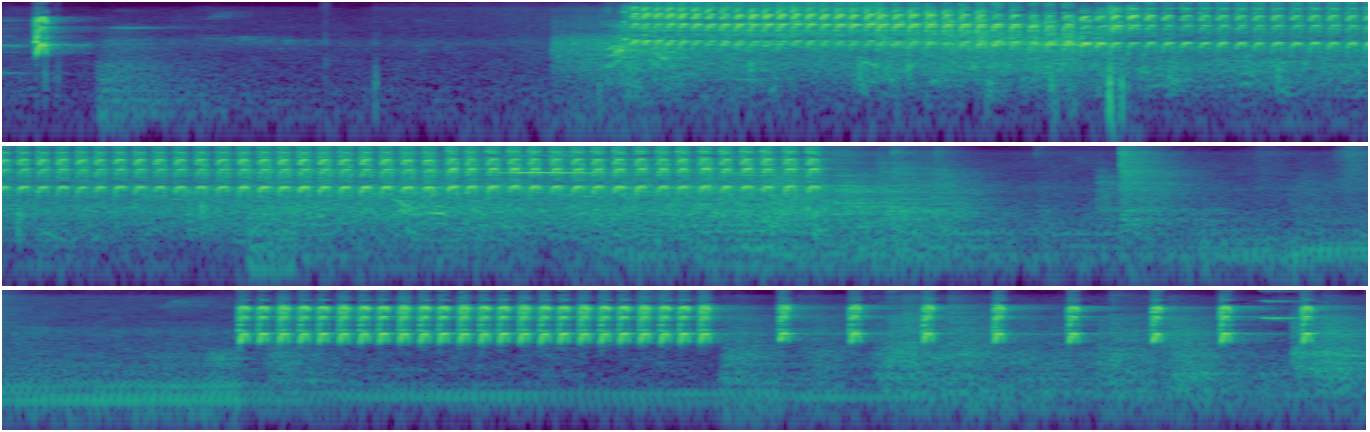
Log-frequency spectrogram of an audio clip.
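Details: Calling plantain squirrel in a mating context: a long harsh buzzy chatter with heavy rough noise, a pause, then a clean fast trill of bright chips ending in slower separate chips.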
